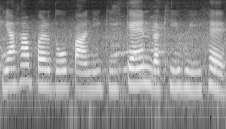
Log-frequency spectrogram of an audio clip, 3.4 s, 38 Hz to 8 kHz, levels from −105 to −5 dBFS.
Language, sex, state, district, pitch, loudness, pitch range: Hindi, female, Madhya Pradesh, Umaria, 215 Hz, -16 LUFS, 210-230 Hz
